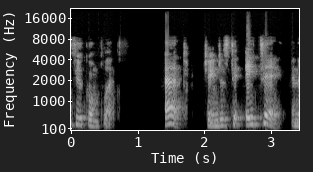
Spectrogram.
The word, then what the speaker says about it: était: Être changes to était, and if they both have an accent aigu, so you pronounce both E's, right? Était.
